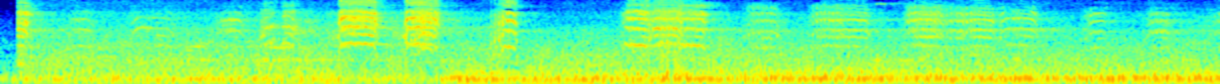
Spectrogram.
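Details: Wild Nanday parakeets, a feral flock feeding in crape myrtle trees in downtown St. Petersburg, Florida, give harsh screeching squawks in rapid, overlapping bursts, some clustered and some spaced, over a steady low background rumble.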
